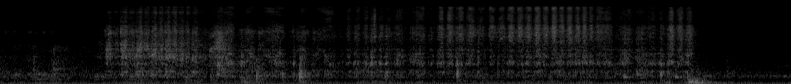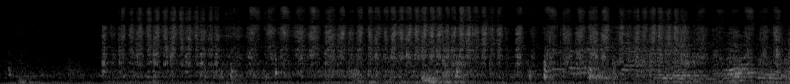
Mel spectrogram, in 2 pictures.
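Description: Paintbrush scrubbing oil paint onto a stretched canvas in quick, vigorous strokes: a dry, rasping rub that breaks off for about two seconds in the middle and then starts again.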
